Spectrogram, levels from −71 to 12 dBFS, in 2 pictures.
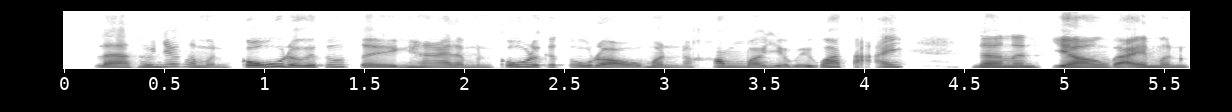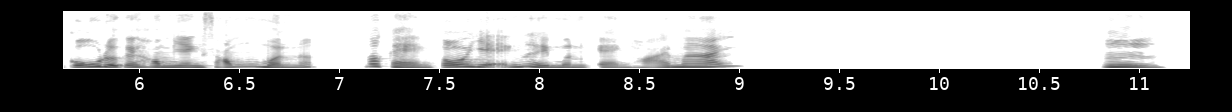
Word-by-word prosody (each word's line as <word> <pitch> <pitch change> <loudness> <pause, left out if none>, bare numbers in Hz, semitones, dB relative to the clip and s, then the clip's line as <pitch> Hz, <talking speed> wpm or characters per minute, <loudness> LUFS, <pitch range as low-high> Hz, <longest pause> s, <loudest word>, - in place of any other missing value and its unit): là 195 -2 +1
thứ 250 - -6
nhất 315 +4 -4
là 260 - -5
mình 195 -3 -7
cứu 255 - +3
được - - +3
cái 230 - +3
túi 290 +4 -7
tiền, 205 -2 -2
hai 230 -1 -2
là 210 - -2
mình 190 0 -9
cứu 265 +8 -1
được 260 - +1
cái 255 0 -9
tủ 210 +2 -2
đồ 200 -4 +3
của - - -3
mình 215 -2 -4
nó 240 - -10
không 250 -1 -2
bao 230 0 0
giờ 210 -1 -4
bị 200 0 -3
quá 260 +5 +1
tải. 285 +1 -4 0.3
Nên 235 0 +4
nên 230 -1 +2
nhờ 195 -3 +6
vậy 205 - +4
mình 205 -1 0
cứu 255 +9 +3
được 245 - +6
cái 255 +1 0
không 235 -2 +1
gian 220 -1 +1
sống 235 +5 -2
của 320 - -9
mình 200 -7 +2
á, 240 +7 -8 0.3
nó 355 - +1
càng 210 - 0
tối 280 +8 +3
giản 285 0 -1
thì 255 -8 +2
mình 195 -1 -3
càng 190 -3 -6
thoải 195 +5 -5
mái. 270 +8 +2 1.8
Ừm. 250 -4 +3
230 Hz, 270 wpm, -25 LUFS, 205-255 Hz, 1.8 s, nhờ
